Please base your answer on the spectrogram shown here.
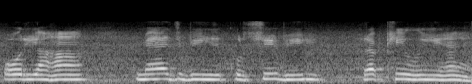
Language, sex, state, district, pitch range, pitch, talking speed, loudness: Hindi, female, Haryana, Rohtak, 220-235 Hz, 225 Hz, 115 wpm, -13 LUFS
